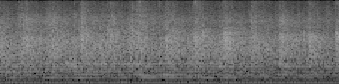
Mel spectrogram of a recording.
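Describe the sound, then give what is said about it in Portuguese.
An audience applauds the Lord steadily, a dense wash of clapping that holds at an even level for a few seconds, with a low sustained hum running underneath. “O sangue, pode aplaudir o Senhor.”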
